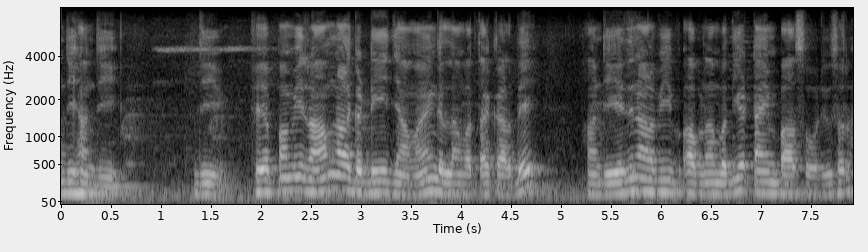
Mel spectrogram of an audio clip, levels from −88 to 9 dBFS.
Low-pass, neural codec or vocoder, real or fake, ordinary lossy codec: none; none; real; none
